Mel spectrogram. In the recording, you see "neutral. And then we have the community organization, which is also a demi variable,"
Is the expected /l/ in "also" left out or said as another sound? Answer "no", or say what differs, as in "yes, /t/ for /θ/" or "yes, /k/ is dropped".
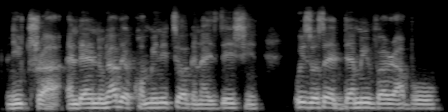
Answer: yes, /l/ is dropped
